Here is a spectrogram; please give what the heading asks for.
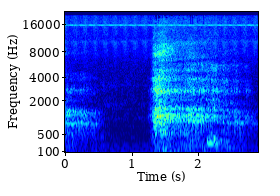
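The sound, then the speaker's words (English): A deep breath drawn in: a sudden, rushing, airy inhale that starts abruptly after a quiet stretch and holds steadily loud until the end. “Just take a deep breath.”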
